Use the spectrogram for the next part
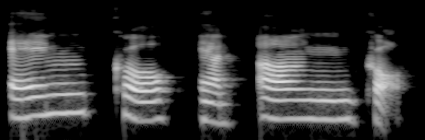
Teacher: tip of the tongue is down back of the tongue is pulled high up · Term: NG sound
